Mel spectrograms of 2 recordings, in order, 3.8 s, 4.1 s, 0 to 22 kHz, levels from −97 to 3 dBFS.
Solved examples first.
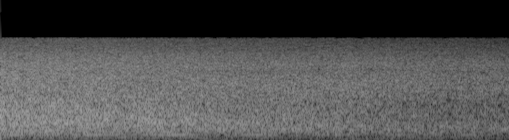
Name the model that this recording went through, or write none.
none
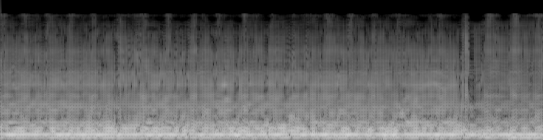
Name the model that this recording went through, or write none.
vocoder, BigVGAN v2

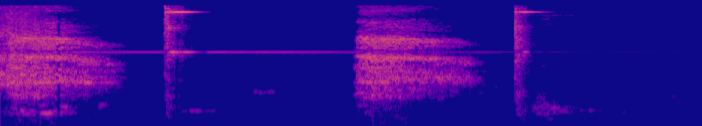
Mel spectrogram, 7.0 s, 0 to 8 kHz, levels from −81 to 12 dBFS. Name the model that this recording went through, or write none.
none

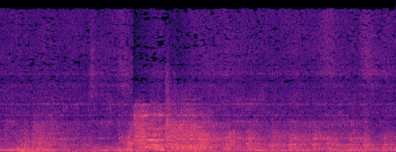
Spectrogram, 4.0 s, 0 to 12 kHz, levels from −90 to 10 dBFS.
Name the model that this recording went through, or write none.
codec, SNAC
